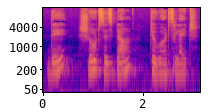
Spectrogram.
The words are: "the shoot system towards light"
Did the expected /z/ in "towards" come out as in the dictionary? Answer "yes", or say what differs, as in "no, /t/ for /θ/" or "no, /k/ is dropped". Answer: no, /s/ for /z/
